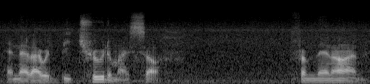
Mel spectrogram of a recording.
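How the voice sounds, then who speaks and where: A man's voice: sits low, normal speed, fairly bright tone, slight background noise, rough recording. A man in his fifties who stutters, with repeated words and blocks, talking about himself in an interview. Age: 50s. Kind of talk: personal interview.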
